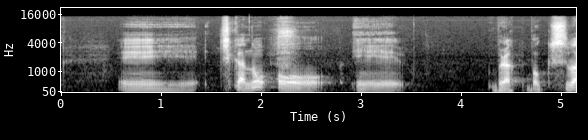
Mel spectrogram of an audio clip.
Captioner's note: speaking japanese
